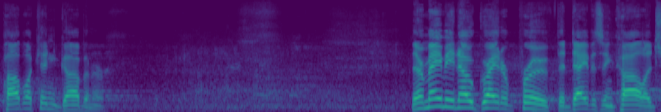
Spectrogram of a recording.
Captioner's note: laughter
